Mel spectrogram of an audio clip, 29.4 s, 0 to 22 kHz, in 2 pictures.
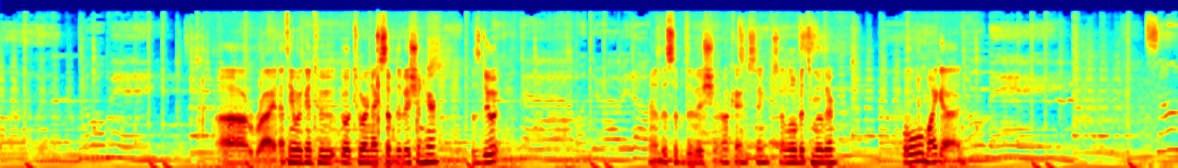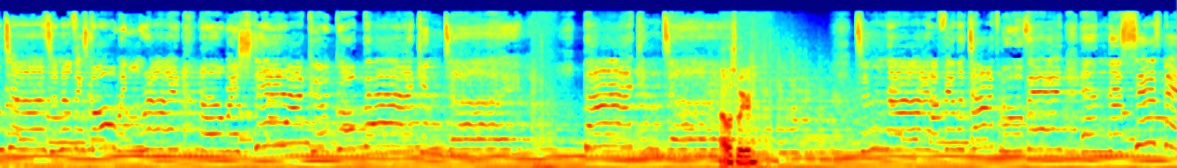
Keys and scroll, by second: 11.2 ctrl+z, 14.9 ctrl+z, 21.4 ctrl+z.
